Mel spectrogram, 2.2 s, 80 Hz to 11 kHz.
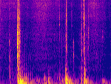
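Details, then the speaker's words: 2018 Lada Vesta door check strap after modification with tightened detent balls: a few firm clean clunks as the door swings and stops at each detent, no creak or squeak; squeak fixed. "открываем остановилась толкаем дальше Остановилась и закрывая всё идеально и нет у нас никакого скрипа скрипа вообще никакого нету фиксация чёткая просто идеальная"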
